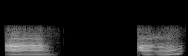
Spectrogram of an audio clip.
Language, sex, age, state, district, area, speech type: Telugu, female, 45-60, Andhra Pradesh, Kadapa, urban, conversation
